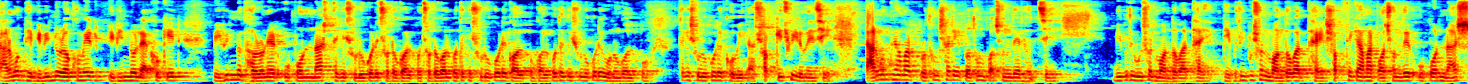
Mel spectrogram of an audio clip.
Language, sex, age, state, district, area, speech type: Bengali, male, 30-45, West Bengal, Jalpaiguri, rural, spontaneous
